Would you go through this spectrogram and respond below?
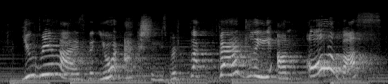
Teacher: natives sometimes produce the sound of words ending with the letter c t by cutting the t sound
